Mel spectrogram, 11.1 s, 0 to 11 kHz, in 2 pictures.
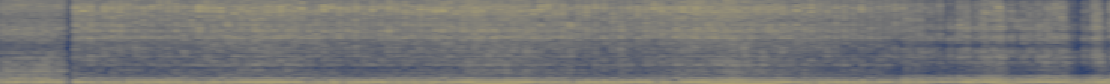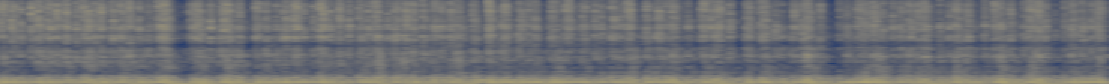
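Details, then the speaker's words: Cammed 2021 track Nissan 350Z, stock engine; loud, lumpy idle with uneven stumbling beat, engine flooded from running far too rich, runs badly and had to be shut off. "So it was just flooded because it's running so rich. Even with the stock engine installed, it's crazy loud. You can hear it's not running very well right now."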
